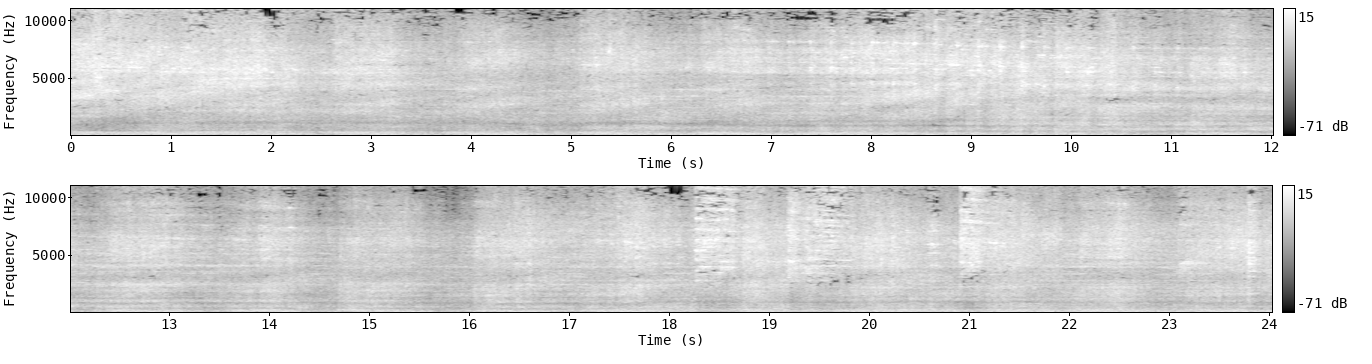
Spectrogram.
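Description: Coal hopper cars of a long freight train rolling past: steel wheels rumbling steadily on the rails, with sharper clacks over the rail joints in the later part.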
